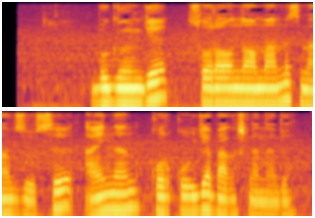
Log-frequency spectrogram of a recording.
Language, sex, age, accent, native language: Uzbek, male, 18-24, Qoraqalpog'iston, Uzbek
